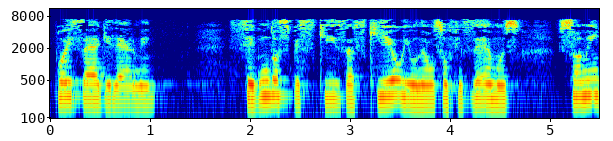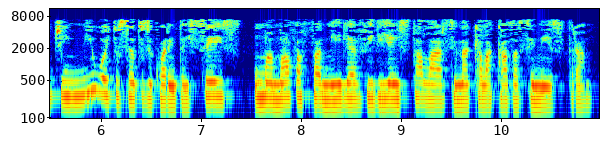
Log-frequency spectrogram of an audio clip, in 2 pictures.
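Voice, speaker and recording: A Brazilian woman with a husky voice, narrating a scripted radio drama. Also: medium pitch, steady tone, moderate pace, darkish tone. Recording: dull lo-fi radio recording.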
